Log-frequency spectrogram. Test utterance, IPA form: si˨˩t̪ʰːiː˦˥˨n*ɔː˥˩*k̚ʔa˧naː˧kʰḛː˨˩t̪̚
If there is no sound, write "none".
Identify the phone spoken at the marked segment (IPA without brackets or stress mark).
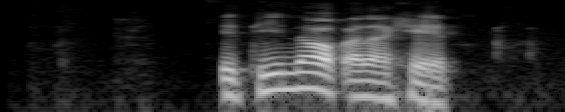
ɔː˥˩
